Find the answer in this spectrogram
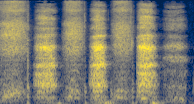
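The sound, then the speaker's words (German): A breathing demonstration: a breathy run of about eight quick in-and-out breaths in a steady rhythm, each a short airy rush, with no talking. “und genau dann merkt man, wie man, wie man ruhiger wird, ja, also wie der Atem wirklich immer ruhiger wird.”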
